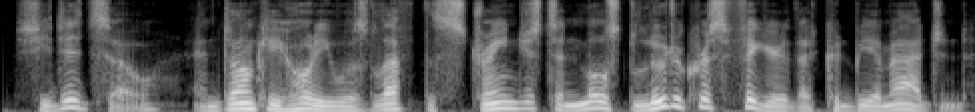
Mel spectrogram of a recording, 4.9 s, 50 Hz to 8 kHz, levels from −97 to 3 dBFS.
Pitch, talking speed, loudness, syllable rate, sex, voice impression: 125 Hz, 220 wpm, -19 LUFS, 6.1 syllables/s, male, masculine, adult-like, tensed, powerful, bright, clear, fluent, intellectual, friendly, wild, lively, slightly intense, light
